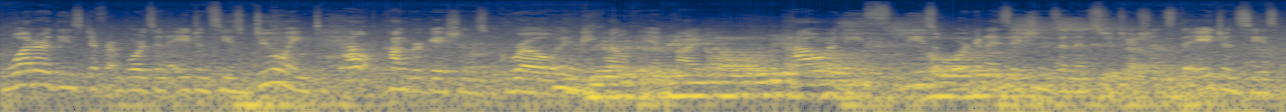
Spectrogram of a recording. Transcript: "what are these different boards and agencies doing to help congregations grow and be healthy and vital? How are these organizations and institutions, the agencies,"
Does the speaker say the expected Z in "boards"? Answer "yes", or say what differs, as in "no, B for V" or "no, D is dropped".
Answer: yes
